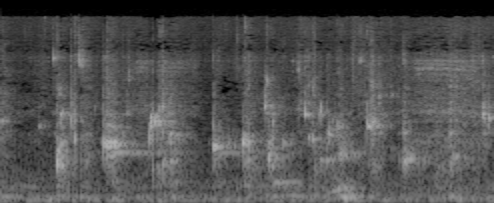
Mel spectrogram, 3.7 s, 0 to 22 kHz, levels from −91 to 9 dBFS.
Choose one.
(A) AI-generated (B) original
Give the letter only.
A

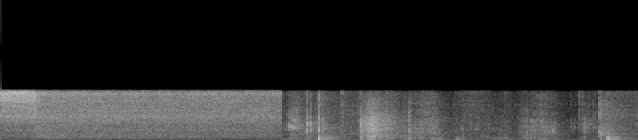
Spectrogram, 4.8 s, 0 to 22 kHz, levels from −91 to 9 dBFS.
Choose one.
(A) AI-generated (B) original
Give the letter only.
B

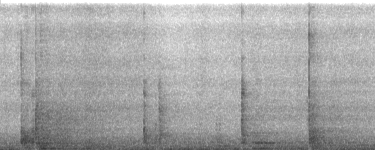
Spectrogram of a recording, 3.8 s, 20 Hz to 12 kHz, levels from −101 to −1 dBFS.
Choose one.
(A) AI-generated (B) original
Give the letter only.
B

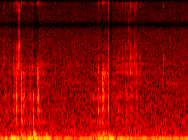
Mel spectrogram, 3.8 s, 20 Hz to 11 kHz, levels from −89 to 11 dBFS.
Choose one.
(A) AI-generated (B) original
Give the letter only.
B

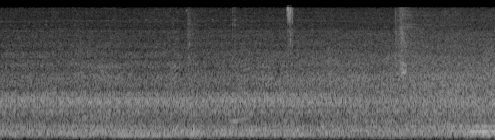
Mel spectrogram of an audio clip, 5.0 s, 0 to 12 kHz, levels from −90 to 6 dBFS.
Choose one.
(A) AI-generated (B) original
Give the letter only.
B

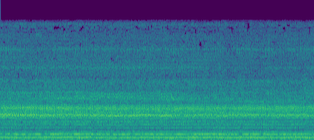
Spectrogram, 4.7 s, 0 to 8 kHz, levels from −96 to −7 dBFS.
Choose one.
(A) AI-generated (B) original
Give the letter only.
B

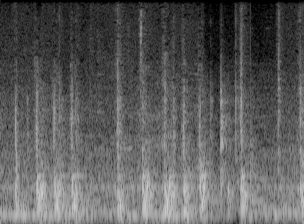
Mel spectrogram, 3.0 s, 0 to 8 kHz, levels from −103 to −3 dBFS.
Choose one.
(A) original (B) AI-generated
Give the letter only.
A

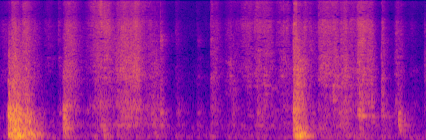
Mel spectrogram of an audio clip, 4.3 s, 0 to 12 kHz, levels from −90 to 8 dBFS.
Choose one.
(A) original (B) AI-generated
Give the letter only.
A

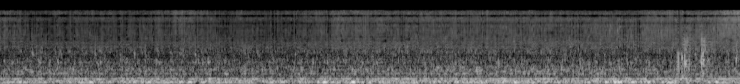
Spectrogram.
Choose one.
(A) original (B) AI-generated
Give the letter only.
B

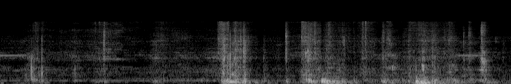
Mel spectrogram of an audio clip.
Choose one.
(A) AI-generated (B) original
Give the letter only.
A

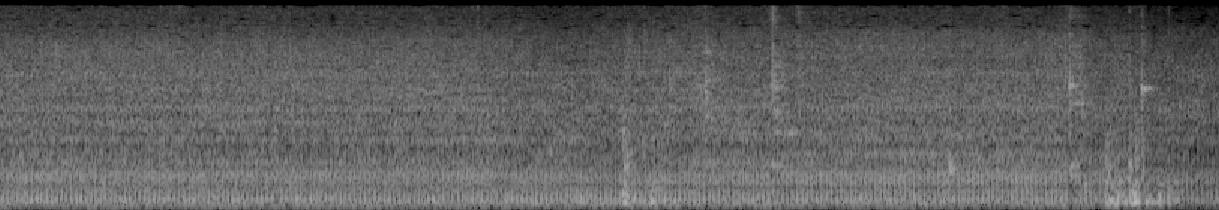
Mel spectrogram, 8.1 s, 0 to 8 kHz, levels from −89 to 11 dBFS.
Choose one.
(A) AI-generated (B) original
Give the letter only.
A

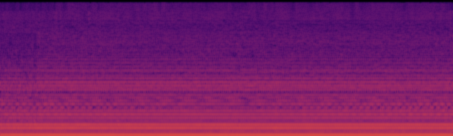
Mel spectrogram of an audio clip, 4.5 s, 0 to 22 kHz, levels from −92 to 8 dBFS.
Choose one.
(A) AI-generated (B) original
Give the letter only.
B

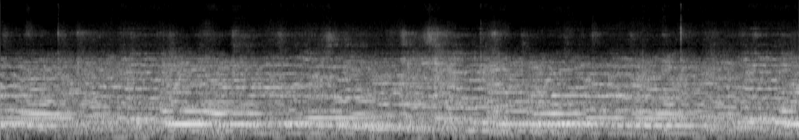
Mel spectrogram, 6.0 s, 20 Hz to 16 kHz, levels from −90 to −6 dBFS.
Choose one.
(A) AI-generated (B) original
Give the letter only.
A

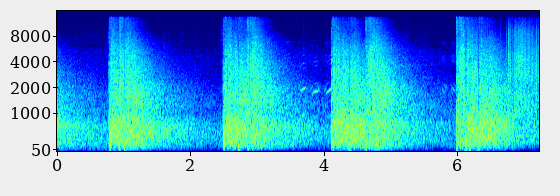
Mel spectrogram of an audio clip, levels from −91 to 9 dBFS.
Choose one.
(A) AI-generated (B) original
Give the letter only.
B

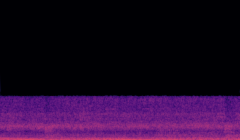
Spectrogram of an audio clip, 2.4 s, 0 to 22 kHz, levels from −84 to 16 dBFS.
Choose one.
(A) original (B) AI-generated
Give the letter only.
A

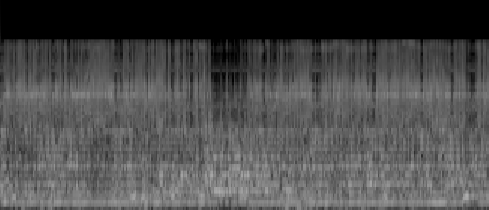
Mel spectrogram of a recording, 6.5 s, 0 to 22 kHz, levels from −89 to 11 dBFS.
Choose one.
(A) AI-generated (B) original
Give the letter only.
A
